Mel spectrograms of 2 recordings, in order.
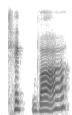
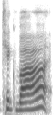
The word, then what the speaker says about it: Tikvah: up and the Hebrew word for expectation is Tikvah t-i-q-v-a is how you spell it in English although I don't always know if our spellings are perfect because we have a different language but Tikvah in the Hebrew what I thought was really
